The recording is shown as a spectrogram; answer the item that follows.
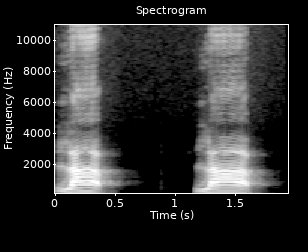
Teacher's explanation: Luego la palabra lap, lap, entonces la letra A se prolonga, no es lap, sino es lap, lap. Se prolonga un poco el sonido de la A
